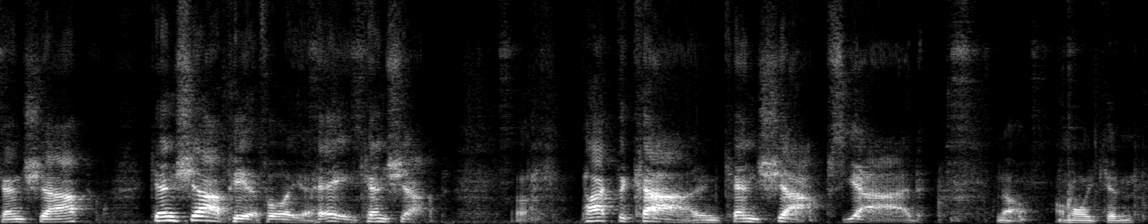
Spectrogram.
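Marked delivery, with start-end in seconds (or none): 0.0-6.9 slow, drawn-out New England Boston accent. Naming the author of a book series in his video: New England Boston accent. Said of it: "That's my New England Boston accent coming out".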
